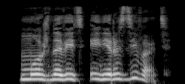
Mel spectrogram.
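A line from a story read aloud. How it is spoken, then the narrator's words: Angry. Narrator (Russian): зло сощурился он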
